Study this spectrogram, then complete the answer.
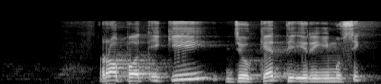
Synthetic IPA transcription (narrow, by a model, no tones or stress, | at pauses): rɔb̥ɔ̤t̪ikind͡ʒoɡ̥ɛt̪̚d̪̥i̤iɾiŋimusɪk̚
